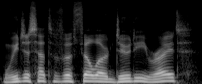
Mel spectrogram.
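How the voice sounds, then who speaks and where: Man playing a mellow, caring young mage friend. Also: medium pitch, steady tone, fairly quick, no echo, clean studio sound, close to an everyday voice. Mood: determined. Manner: casual, chuckling, reassuring. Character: cheerful, caring young male friend, novice mage in fantasy world. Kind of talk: ASMR roleplay, intimate one-sided conversation.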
